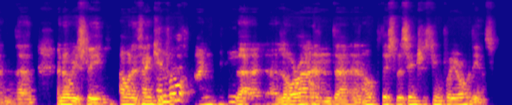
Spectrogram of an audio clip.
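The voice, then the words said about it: Swedish-accented English. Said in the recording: “my husband is Swedish ... hearing your accent makes me feel comfortable like I'm back with his family”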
